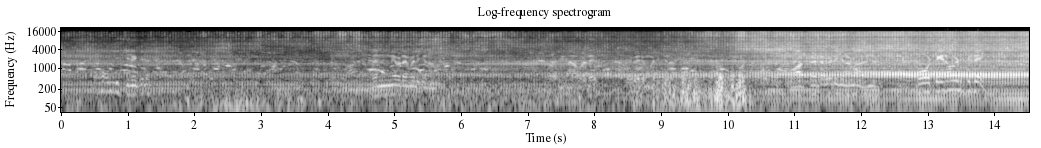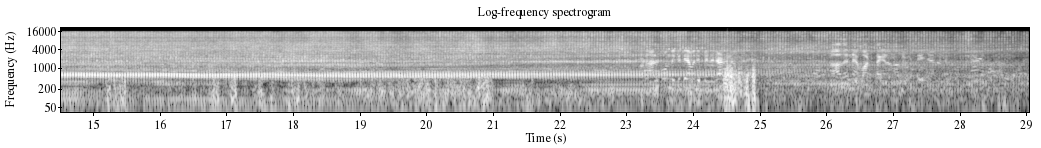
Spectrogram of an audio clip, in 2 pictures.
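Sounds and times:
outboard motor drone: 0.0s - 29.0s.

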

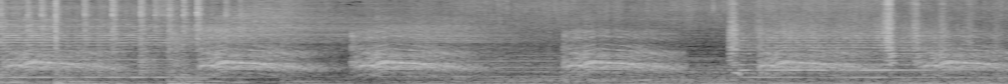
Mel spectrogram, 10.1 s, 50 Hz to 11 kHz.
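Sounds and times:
men chanting a war cry: 0.0s - 10.0s.

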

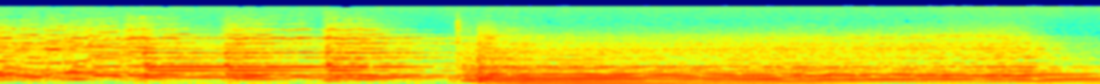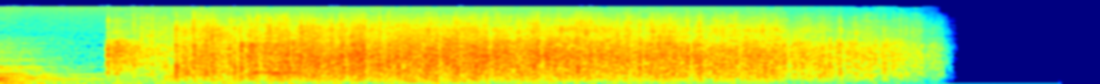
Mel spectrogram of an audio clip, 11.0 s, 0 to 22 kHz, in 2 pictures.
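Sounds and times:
audience applauding: 6.0s - 10.3s.

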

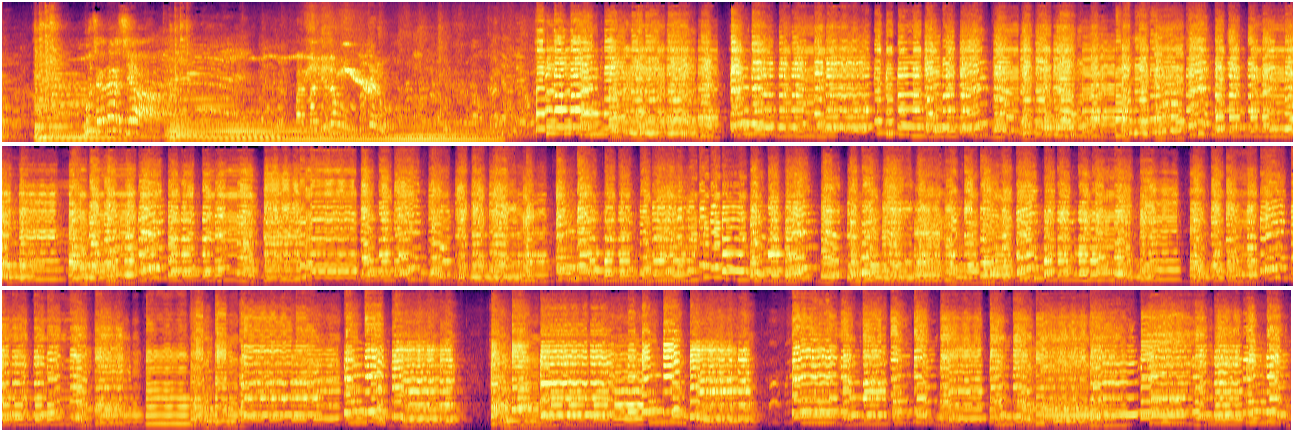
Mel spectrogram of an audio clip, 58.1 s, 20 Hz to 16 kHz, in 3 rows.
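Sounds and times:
saxophone ensemble playing: 0.0s - 58.0s.

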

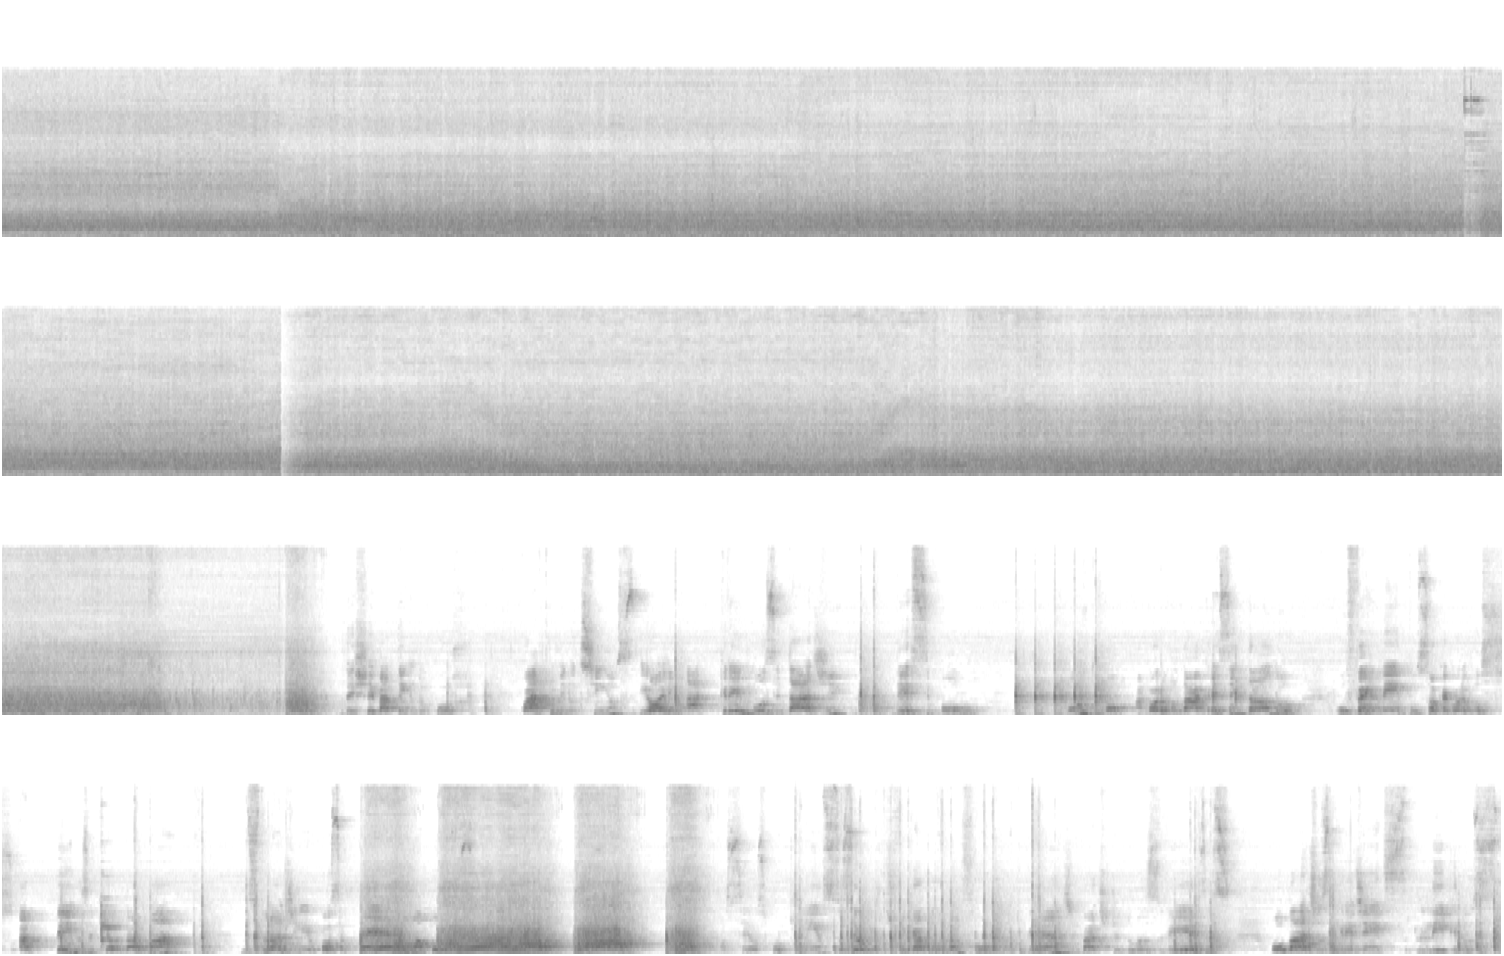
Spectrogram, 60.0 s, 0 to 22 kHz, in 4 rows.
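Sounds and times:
blender motor running: 0.0s - 33.4s, 48.6s - 52.2s.

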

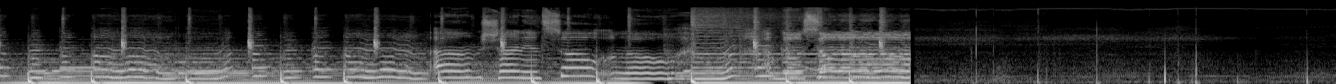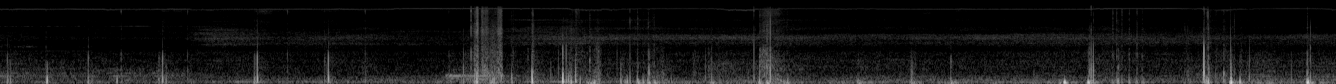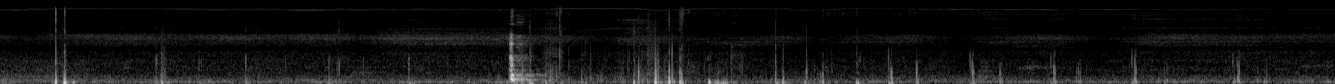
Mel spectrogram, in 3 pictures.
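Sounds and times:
guitar chords picked: 6.9s - 9.1s.

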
